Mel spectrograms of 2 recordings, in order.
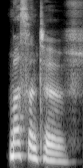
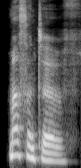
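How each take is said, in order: First: The second T is pronounced as a clear T. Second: The second T is pronounced as a clear T.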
